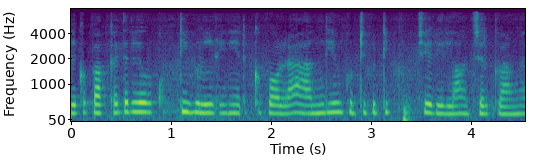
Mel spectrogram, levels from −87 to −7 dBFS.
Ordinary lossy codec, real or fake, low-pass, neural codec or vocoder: none; fake; 7.2 kHz; codec, 16 kHz in and 24 kHz out, 0.8 kbps, FocalCodec, streaming, 65536 codes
